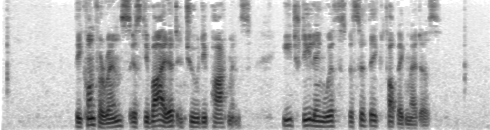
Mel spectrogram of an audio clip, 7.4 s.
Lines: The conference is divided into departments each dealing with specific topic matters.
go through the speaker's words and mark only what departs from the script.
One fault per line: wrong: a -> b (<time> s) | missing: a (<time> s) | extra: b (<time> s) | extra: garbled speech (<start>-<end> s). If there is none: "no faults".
no faults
